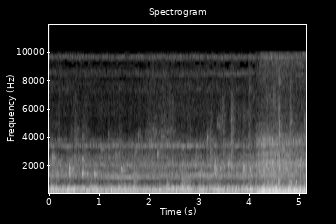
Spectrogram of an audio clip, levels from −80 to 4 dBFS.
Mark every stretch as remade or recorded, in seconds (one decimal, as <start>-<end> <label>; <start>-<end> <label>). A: 0.0-5.1 recorded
